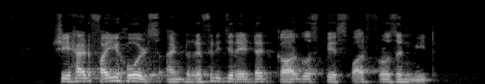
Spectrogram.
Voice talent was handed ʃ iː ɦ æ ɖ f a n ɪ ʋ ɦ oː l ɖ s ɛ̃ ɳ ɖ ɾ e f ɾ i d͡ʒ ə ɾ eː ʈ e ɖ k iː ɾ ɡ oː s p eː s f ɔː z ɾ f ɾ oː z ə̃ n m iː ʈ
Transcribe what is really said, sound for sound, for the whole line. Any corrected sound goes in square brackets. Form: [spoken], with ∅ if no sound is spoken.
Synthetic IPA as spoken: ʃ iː ɦ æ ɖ f a [∅] ɪ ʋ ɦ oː l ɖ s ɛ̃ ɳ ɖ ɾ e f ɾ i d͡ʒ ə ɾ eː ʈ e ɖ k [aː] ɾ ɡ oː s p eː s f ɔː [∅] ɾ f ɾ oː z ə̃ n m iː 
